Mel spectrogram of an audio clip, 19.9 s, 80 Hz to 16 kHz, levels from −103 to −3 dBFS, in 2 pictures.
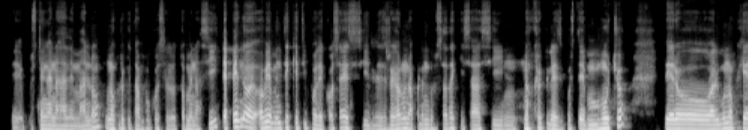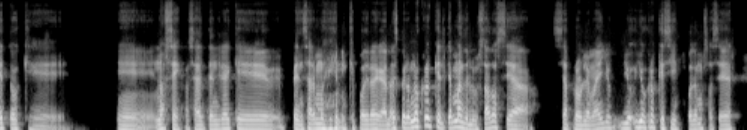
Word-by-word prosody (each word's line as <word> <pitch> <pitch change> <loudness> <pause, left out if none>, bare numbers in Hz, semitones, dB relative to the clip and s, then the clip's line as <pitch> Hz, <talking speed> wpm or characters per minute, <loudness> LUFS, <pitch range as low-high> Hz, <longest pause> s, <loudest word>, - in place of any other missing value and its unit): eh - - -9
pues, - - -20
tenga 115 -1 0
nada 110 -1 -1
de 110 0 -4
malo. 115 - -2
No 130 -1 +1
creo 135 - -4
que 125 - -9
tampoco 120 +3 -6
se 120 -2 -13
lo 110 -1 -6
tomen 115 +1 -4
así. 145 - -5
Depende 185 +2 +4
o-obviamente, 155 -1 +2
qué 145 - -3
tipo 140 -2 -4
de 120 - 0
cosas 125 +6 -3
es. 145 -1 -4
Si 115 -1 -7
les 110 0 -5
regalo 120 +4 +1
una 130 -3 0
prenda 125 +1 -3
usada, 130 +4 -3
quizás 115 -2 -4
sí 120 -1 -5
No 115 +1 -1
creo 150 -3 -2
que 140 - -7
les 115 -2 +1
guste 125 +2 -1
mucho. 140 - +3 0.5
Pero 130 -1 +5
algún 130 +4 +4
objeto 140 -3 0
que, 105 -3 -9 0.7
eh, 110 -2 -2
no 130 +2 +2
sé. 130 -2 -2
O - - -7
sea, 120 -1 -1
tendría 130 +2 0
que 125 -1 0
pensar 130 +1 +1
muy 135 -1 +4
bien, 135 +3 +2
en 130 - -1
qué - - -6
podría 125 0 +2
regalarles. 130 +3 +2
Pero 155 0 +3
no 185 +3 +5
creo 225 +1 +3
que 185 - +2
el 140 - -4
tema 175 +3 +4
de 140 - +2
lo 125 -1 0
usado 140 +8 +1
sea 125 -8 -2 0.2
sea 130 - -5
problema, 120 +1 +1
¿eh? - - -1
Yo 155 0 -2
yo 145 0 +2
yo 170 -1 +3
creo 170 -3 -1
que 140 - +1
sí, 125 -1 -4
podemos 125 +1 -3
hacer 120 +2 -4
130 Hz, 225 wpm, -23 LUFS, 120-140 Hz, 0.7 s, Pero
